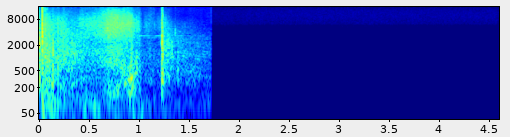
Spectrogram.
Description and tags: hit with swooshed material
recording of a firework explosion mixed with recorded swooshed fabric
ambience, distant, explosion, fabric, fire, fireworks, hit, loud, material, mixed, outside, swoosh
